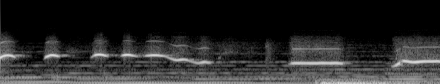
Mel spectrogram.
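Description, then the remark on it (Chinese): Someone whistles a cheerful little tune, a run of short bright notes followed by longer, gently sliding ones, with a low rumbling noise joining in beneath the last few notes. “嘴里还得意地哼着小曲儿。”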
